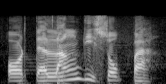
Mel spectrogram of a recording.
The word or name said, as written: Hortelam Di Sopa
